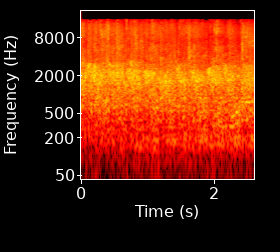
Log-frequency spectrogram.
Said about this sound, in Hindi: तो लोग जो वहां थे गांव के लोग भी, उन्होंने तालियां बजाया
